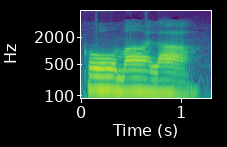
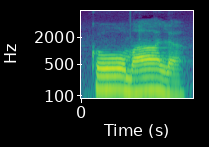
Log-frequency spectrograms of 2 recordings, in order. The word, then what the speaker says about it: Komala: In this case, all three vowel sounds are long.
